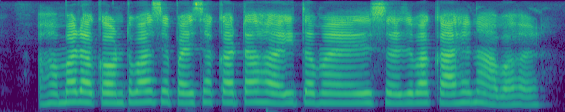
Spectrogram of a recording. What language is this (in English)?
Magahi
